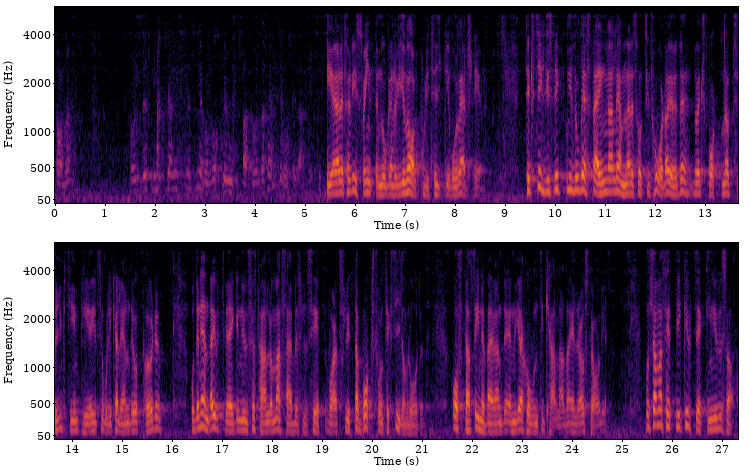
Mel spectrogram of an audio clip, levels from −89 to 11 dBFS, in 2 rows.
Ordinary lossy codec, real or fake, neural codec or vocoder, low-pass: none; fake; codec, 24 kHz, 3 kbps, HILCodec; 5.4 kHz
